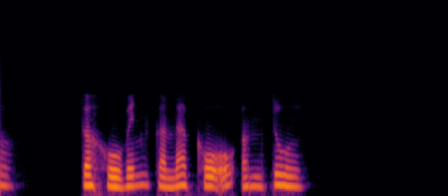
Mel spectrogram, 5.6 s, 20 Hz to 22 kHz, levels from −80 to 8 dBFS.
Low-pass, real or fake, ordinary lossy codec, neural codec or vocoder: 3.6 kHz; fake; Opus, 64 kbps; codec, 16 kHz, about 1 kbps, DyCAST, with the encoder's durations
